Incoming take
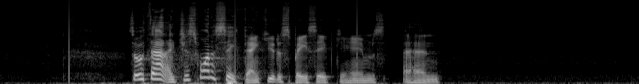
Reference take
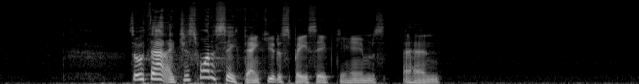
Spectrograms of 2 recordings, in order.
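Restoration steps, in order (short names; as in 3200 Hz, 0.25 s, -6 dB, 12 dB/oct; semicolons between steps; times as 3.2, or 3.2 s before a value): de-click; 2.26–2.38 HPF 140 Hz 24 dB/oct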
